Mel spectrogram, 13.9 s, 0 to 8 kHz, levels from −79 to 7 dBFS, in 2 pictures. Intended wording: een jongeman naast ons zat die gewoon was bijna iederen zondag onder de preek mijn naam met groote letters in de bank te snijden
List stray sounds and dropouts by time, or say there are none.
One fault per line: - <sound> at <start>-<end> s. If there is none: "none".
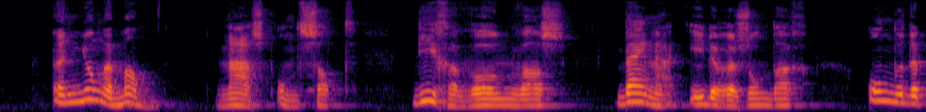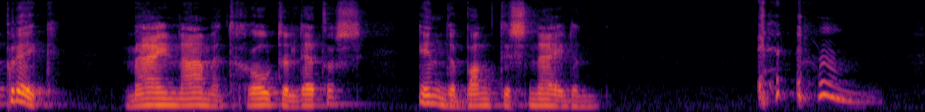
- throat clearing at 12.6-13.6 s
